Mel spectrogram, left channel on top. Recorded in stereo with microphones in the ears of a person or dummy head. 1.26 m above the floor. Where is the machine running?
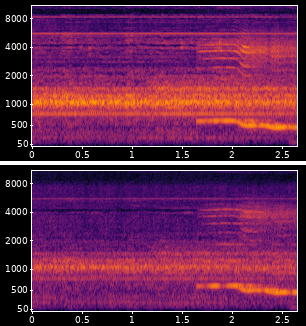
65° left (ahead or behind), 1.1 m.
